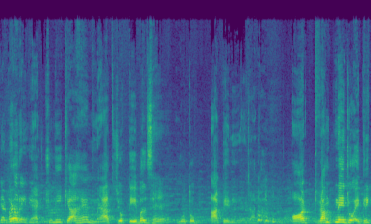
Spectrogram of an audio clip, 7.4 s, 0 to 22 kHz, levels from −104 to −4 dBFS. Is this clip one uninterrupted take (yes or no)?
no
